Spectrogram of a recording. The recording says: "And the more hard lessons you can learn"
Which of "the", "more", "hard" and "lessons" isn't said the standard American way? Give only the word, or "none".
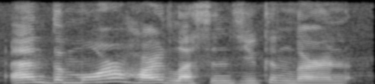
none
